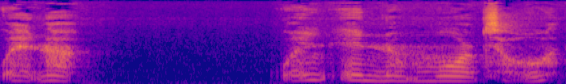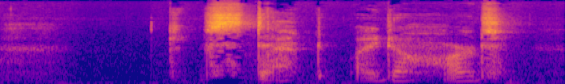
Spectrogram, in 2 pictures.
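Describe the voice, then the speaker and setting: A woman whispering in a raspy, put-on character voice at a fairly slow pace, with long, frequent pauses. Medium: read story. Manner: halting, stuttering.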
